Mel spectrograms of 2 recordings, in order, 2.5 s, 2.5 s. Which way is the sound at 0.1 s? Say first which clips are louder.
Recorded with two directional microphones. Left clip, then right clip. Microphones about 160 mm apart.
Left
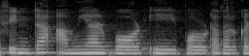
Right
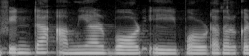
Right 9 dB; 30° right (ahead or behind).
